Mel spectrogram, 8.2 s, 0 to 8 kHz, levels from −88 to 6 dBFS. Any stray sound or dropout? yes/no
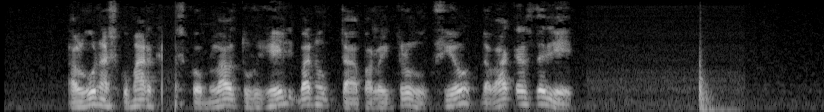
yes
